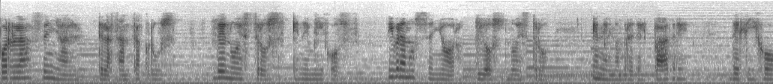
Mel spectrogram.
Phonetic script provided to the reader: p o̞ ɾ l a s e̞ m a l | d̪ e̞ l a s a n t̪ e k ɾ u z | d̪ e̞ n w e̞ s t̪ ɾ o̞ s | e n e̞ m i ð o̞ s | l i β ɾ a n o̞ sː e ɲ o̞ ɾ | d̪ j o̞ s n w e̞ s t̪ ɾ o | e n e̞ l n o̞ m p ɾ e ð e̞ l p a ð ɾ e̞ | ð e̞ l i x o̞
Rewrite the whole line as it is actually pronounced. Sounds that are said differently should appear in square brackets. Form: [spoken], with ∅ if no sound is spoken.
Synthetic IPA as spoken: p o̞ ɾ l a s e̞ [ɲ] a l | d̪ e̞ l a s a n t̪ [a] k ɾ u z | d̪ e̞ n w e̞ s t̪ ɾ o̞ s | e n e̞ m i [ɣ] o̞ s | l i β ɾ a n o̞ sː e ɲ o̞ ɾ | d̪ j o̞ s n w e̞ s t̪ ɾ o | e n e̞ l n o̞ m [b] ɾ e ð e̞ l p a ð ɾ e̞ | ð e̞ l i x o̞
